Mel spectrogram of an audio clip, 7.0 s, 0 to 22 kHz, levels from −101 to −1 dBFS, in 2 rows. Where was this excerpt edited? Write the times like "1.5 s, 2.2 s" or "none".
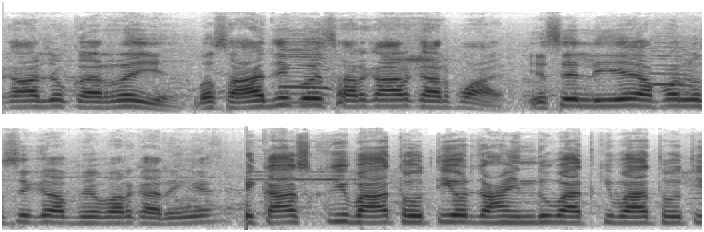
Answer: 0.8 s, 2.6 s, 4.7 s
